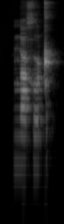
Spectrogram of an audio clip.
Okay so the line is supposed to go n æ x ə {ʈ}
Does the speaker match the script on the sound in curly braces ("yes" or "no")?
yes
